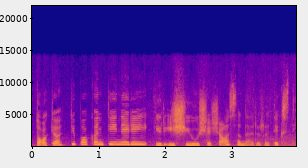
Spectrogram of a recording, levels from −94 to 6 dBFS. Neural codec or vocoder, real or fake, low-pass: none; real; 14.4 kHz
